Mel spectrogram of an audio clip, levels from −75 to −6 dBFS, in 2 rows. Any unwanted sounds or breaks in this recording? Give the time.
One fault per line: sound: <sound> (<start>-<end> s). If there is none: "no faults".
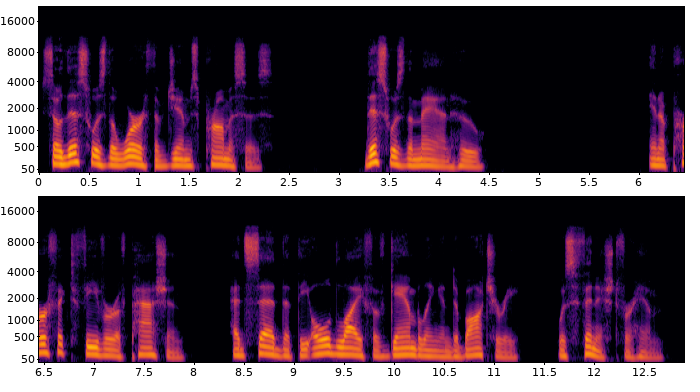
no faults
